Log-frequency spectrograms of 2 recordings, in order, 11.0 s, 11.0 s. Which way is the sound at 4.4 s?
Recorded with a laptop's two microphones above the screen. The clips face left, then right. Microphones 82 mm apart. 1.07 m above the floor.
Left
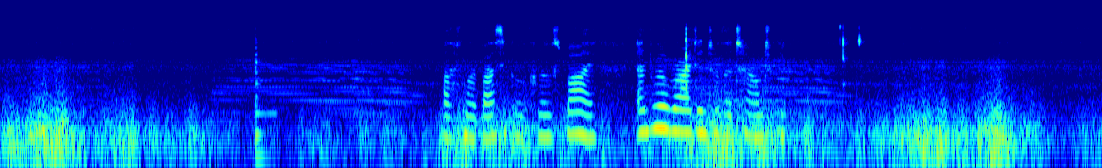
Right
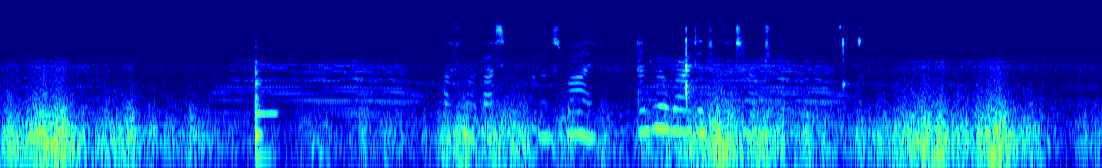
50° left (ahead or behind).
